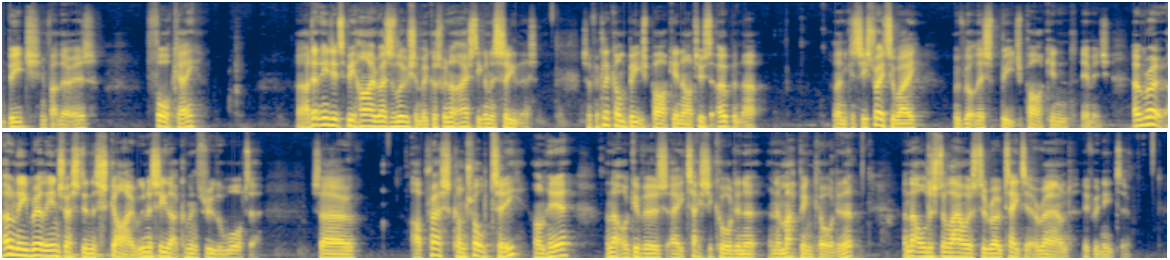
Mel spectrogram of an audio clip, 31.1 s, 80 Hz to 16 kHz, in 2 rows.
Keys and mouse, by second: 10.6 middle click, 11.6-16.8 middle drag, 20.1 middle click, 22.9 ctrl+t, 23.5 middle click, 26.1 middle click, 26.7 ctrl+middle click, 28.4-30.7 drag.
